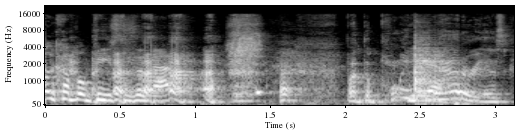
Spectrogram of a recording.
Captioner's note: Tony laughs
